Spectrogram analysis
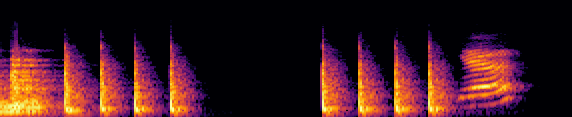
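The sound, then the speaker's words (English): Firm knocking on a door in two rapid bursts, five raps, a pause, then four more, followed by a brief spoken word. “I'll open the door.”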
